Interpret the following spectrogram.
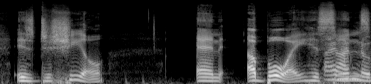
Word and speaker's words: Dashiell: Thomas Howell, and one of his children's names is Dashiell. And a boy, his son's name is his son's name is Dashiell.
